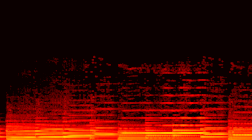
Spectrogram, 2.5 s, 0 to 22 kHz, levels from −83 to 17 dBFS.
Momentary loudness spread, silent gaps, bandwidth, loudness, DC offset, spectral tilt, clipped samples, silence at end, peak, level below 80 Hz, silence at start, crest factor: 5 LU; none; 12.5 kHz; -22 LUFS; under 0.1%; -6 dB/octave; under 0.1%; 0 s; -12 dBFS; -62 dBFS; 0 s; 12 dB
